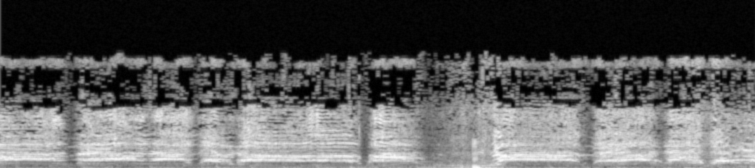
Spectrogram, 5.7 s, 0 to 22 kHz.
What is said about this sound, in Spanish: Es un día para admirar el talento de nuestras deportistas, para celebrar junto a la selección sub-19 de fútbol, que son eso que ellas están vitoreando aquí, campeonas de Europa.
